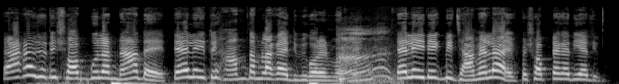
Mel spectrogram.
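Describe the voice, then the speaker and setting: A woman's voice: sits high, lively intonation, fast talker, fairly bright tone. A woman voicing a meddling, scheming middle-aged cartoon mother-in-law with a goading manner and a Bangladeshi accent. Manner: goading, opinionated. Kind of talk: comedy cartoon dialogue.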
